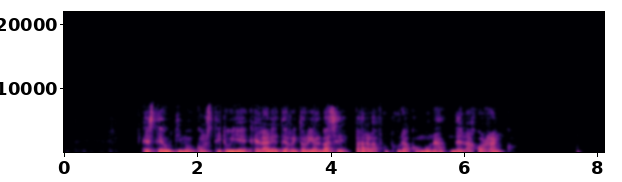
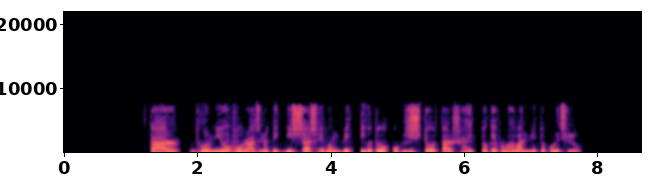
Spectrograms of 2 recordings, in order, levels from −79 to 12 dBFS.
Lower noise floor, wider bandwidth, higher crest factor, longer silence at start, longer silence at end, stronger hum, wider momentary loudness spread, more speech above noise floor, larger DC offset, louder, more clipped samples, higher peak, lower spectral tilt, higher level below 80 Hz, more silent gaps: second, -83 dBFS vs under -90 dBFS; about the same, 7.8 kHz vs 8 kHz; about the same, 18 dB vs 16 dB; about the same, 1.2 s vs 1.3 s; second, 0.4 s vs 0.9 s; neither; about the same, 8 LU vs 7 LU; second, 57 dB vs over 74 dB; neither; second, -27 LUFS vs -16 LUFS; neither; second, -10 dBFS vs -2 dBFS; about the same, -6 dB/octave vs -5 dB/octave; second, -54 dBFS vs -44 dBFS; second, none vs 1.79-1.87 s, 4.38-4.44 s, 6.19-6.26 s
